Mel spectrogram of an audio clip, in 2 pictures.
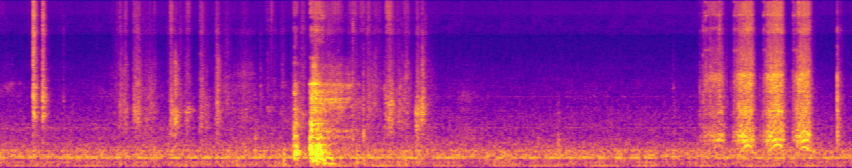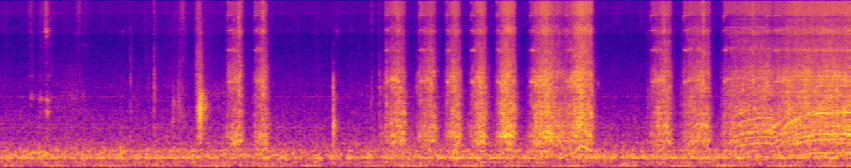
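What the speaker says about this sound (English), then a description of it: "I gotta drill a hole in it for the string" A small power drill bores a hole through a toy spinning top for its launcher string, running in repeated whirring bursts against a quiet room background.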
